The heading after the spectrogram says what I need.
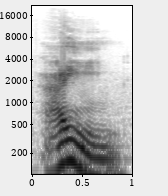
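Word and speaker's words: عين: then start with hamza ain is similar to hamza a sound but with a choking added to it choking sound uh articulates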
